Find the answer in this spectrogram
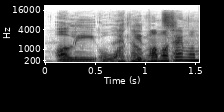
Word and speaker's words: Ollie: say the name again Ali Watkins is that how you say it Ollie okay one more time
